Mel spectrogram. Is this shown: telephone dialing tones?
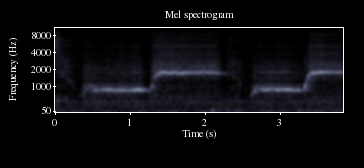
no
